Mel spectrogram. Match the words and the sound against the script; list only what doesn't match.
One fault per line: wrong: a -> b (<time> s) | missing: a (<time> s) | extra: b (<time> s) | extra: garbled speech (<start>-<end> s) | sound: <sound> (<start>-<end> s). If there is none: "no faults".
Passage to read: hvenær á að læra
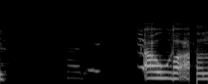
sound: dropout (1.9-2.0 s)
